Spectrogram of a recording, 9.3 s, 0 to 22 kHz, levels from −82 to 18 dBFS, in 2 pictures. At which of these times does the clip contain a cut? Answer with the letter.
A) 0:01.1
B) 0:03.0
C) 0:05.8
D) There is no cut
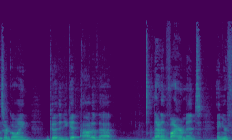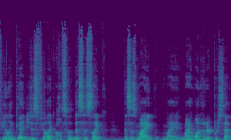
C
